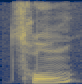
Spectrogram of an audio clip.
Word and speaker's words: 从: So that two persons, it pronounced as 从.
